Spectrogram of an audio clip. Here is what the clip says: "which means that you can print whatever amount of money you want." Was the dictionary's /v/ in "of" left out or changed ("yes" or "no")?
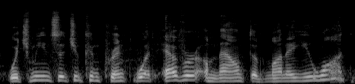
no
